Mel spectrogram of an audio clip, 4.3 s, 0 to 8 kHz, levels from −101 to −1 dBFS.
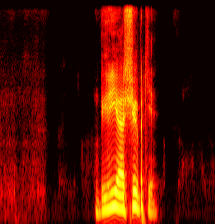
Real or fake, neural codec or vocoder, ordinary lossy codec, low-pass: fake; codec, 24 kHz, 0.9 kbps, WavTokenizer, small release; none; 7.2 kHz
